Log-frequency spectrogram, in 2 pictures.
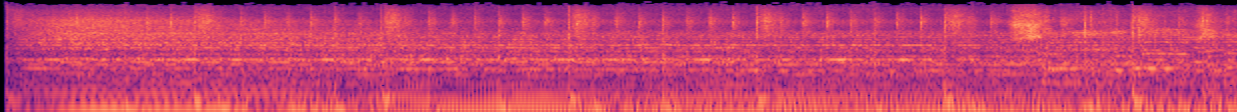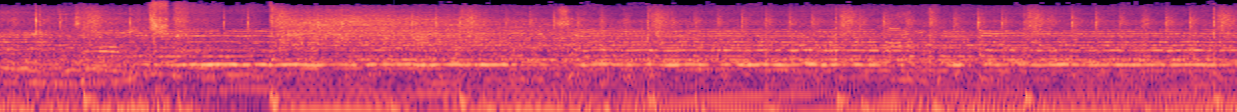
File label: loud indietronica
